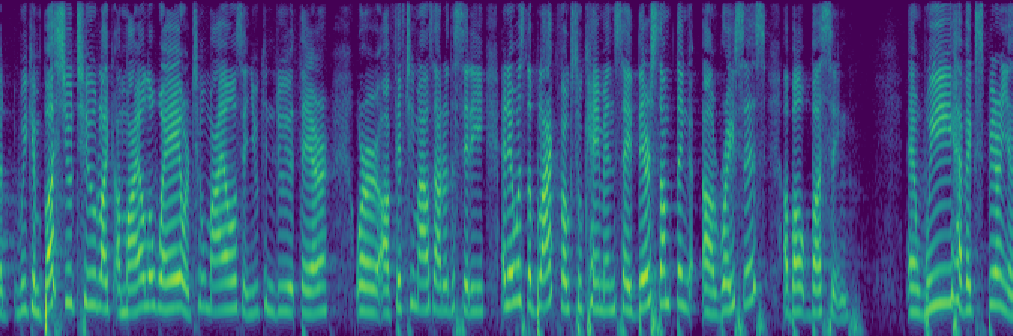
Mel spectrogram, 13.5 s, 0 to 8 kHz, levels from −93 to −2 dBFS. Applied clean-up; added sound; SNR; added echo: none; none; none; none.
